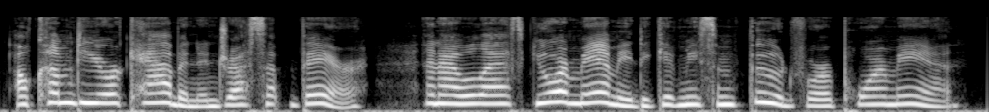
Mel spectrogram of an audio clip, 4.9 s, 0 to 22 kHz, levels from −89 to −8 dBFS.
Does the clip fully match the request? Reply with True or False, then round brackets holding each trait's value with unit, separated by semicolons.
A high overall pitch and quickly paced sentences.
True (280 Hz; 290 wpm)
